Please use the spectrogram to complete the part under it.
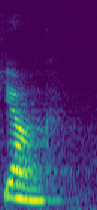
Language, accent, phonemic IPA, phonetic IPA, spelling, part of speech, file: Armenian, Eastern Armenian, /kjɑnkʰ/, [kjɑŋkʰ], կյանք, noun, Hy-կյանք.ogg
- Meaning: 1. life 2. way of life, lifestyle 3. sustenance, nourishment 4. life experience 5. biography 6. the dearest thing 7. animation, liveliness, vigor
